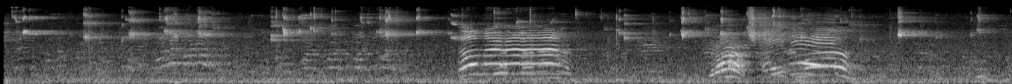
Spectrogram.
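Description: Basketball game sounds: a ball bouncing on a hardwood court and sneakers squeaking, with loud drawn-out shouted calls from players or the crowd around the middle and again near the end.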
